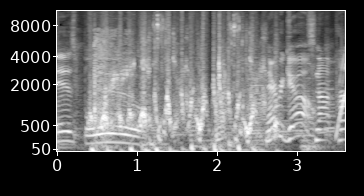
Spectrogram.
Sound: whooshing

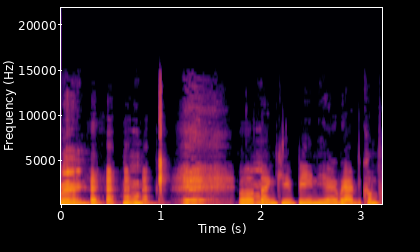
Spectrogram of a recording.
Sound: laughter

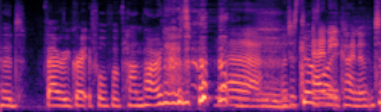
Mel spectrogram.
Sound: laughs

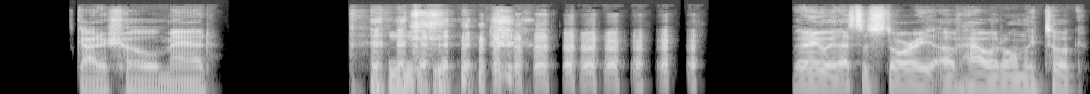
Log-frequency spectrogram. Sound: laughter

